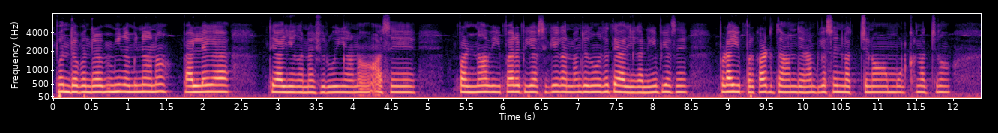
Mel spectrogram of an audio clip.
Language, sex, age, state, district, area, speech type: Dogri, female, 18-30, Jammu and Kashmir, Reasi, rural, spontaneous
